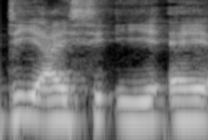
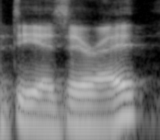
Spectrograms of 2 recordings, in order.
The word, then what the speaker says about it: Dies Irae: dice array as in DICEARRAY. And I was like, what the fuck is that? DS Ray? Is that what you mean? It's Latin, so it would be whatever Yeah. the Latin pronunciation is.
